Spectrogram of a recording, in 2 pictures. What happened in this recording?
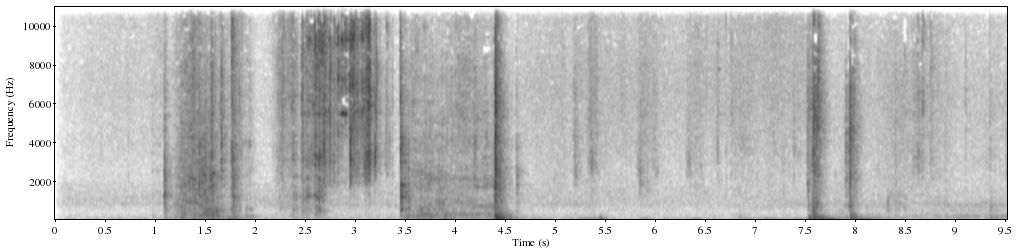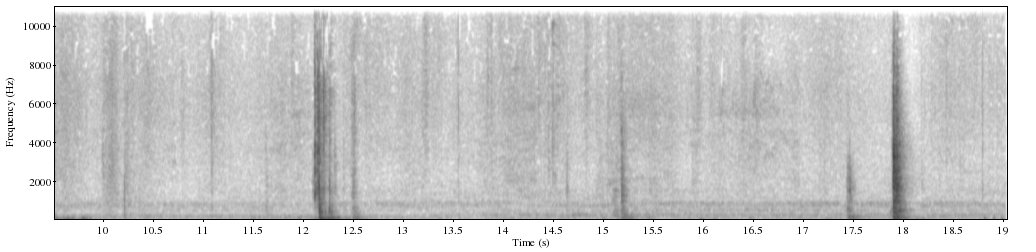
I opened the drawer, took my keys, closed the room, walked into the living room, and started searching in the wardrobe.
